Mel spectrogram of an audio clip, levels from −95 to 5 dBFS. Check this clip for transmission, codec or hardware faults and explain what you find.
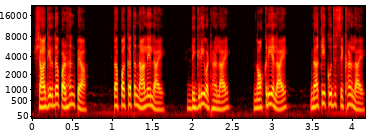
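One fault runs through the entire speech recording: the audio was read two samples at a time (double speed). The reader treats each pair of samples as a single frame, as if the stream had two channels or samples twice as wide, so playback runs at 2.0 times normal speed and the speech is an octave higher. A spectrogram shows syllables squeezed to half their width and harmonics and formants doubled in frequency.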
